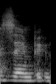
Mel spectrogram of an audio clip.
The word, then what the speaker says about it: Оземпик: Про земпик, да. Во-первых, я узнала, что ударение на Е, а не на И в конце, что тоже уже открытие, как минимум.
